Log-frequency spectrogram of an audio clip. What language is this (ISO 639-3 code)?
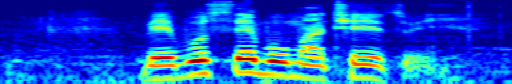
sot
